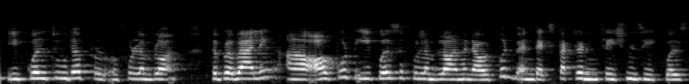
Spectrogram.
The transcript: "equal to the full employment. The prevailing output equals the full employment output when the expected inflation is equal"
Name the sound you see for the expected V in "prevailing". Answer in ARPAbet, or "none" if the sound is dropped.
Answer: none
